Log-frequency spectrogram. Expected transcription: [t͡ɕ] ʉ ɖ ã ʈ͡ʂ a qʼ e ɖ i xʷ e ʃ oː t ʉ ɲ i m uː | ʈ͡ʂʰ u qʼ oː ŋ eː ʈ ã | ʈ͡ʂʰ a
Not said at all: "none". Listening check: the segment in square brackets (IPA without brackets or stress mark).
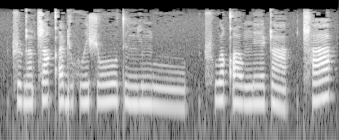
ʈ͡ʂ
